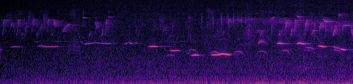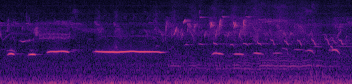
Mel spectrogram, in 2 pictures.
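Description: Birds chirping and singing, many short chirps over a string of clear whistled notes, one held long for about a second around the middle.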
